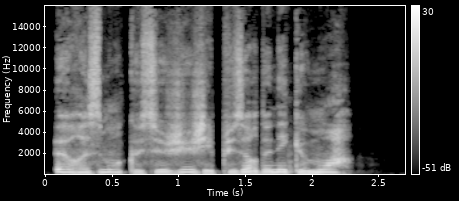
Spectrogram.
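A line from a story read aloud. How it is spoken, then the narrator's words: Breathy whisper. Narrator (French): souffla-t-elle à Salim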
